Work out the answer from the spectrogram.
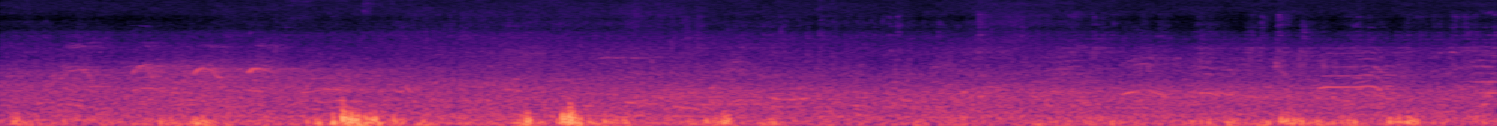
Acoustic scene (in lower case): residential area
